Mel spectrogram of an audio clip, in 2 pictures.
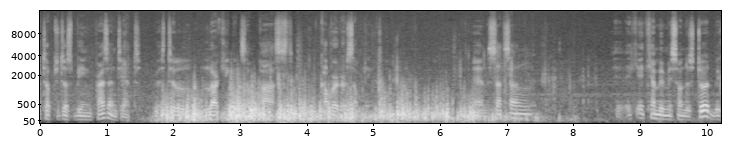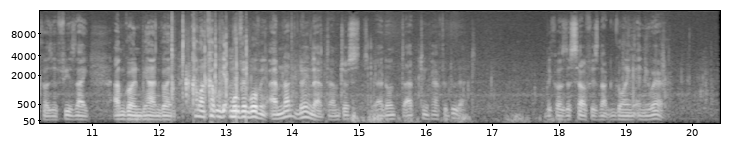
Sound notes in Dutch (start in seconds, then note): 12.0 klapt in handen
